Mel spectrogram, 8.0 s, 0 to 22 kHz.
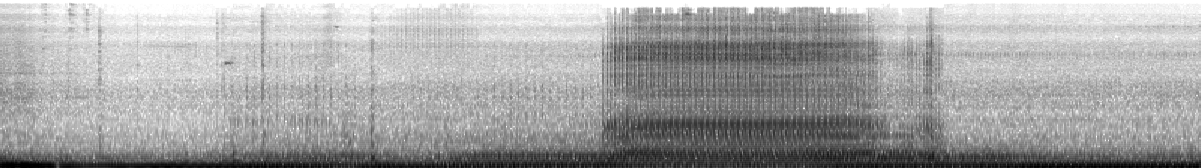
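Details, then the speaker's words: New H23 VTEC Frankenstein engine in CB9 Honda Accord, cold start after fitting the missing oil squirter port plug and fresh 10W30: short burst of revs, then steady even low rumble, no knocking; 44 psi oil pressure, previously 0. "And we have oil pressure. I don't know know if you can read that. It's telling me I've got 44 psi upon cold fire up."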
